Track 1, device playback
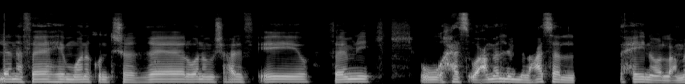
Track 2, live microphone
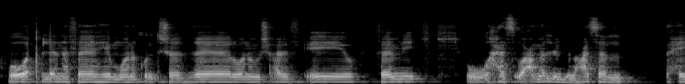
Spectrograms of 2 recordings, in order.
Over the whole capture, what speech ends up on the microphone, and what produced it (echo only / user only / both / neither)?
echo only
